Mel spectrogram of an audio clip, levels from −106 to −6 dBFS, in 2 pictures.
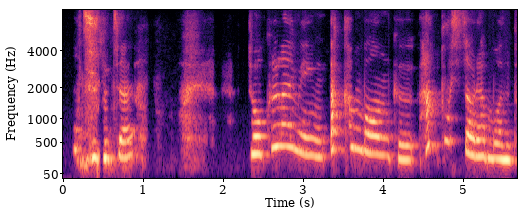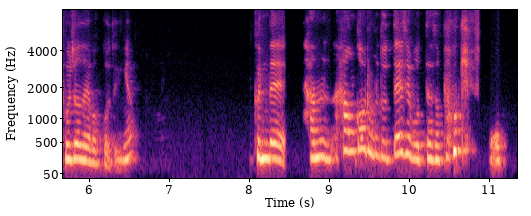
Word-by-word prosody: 어 - - -4
진짜요? 250 +2 +2 1.4
저 305 0 +5
클라이밍 320 -9 0
딱 365 0 +1
1 395 -2 0
번 305 -5 +2
그 220 -2 -1
학부 455 +5 -4
시절에 320 - +2
한번 240 -4 +4
도전해 225 -1 +1
봤거든요. 195 - -8 1.4
근데 240 -4 +3 0.2
단 245 -2 0
1 360 -1 0
걸음도 305 -11 -3
떼지 305 +3 0
못해서 225 -2 -2
포기했어요. 345 - -2
270 Hz, 220 characters per minute, -19 LUFS, 235-350 Hz, 1.4 s, 저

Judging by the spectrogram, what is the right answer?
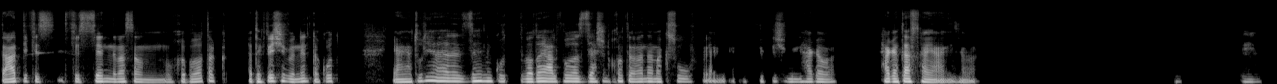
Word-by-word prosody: تعدّي 135 +5 +3
في 130 - -10
الس 125 - -5
في - - -12
السن 135 -2 +1
مثلًا 110 -4 -1
وخبراتك، 120 +7 -3 0.2
هتكتشف 145 +4 +2
إن 120 +2 +1
أنت 140 -3 0
كنت 140 +3 -3 0.6
يعني 115 +2 +2
هتقول 150 +6 -1
ياه! 175 -1 +4
أنا 145 -1 +3
إزاي 150 +3 +3
كنت 140 -1 -6
باضيع 135 +2 +5
الفُرص 135 -1 +2
دي 135 - +3
عشان 135 +1 -2
خاطر 130 0 -1
أنا 135 +1 +1
مكسوف، 130 0 -4
يعني - - -5 0.3
تكتشف 135 +1 -9
إن 125 - -2
دي 120 - -4
حاجة 125 -2 -1 0.5
حاجة 130 0 +6
تافهة 130 -1 +4
يعني 110 -1 0
زما - - -6 2.0
ام - - -17 0.6
امم. 120 0 -10
130 Hz, 165 wpm, -23 LUFS, 120-140 Hz, 2.0 s, حاجة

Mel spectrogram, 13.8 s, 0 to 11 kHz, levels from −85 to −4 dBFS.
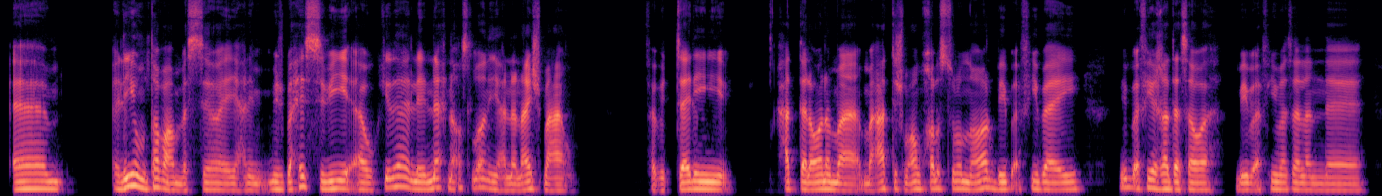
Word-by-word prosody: آمم، 130 0 +2 0.5
ليهم 150 +4 +5
طبعًا 125 -6 +1
بس 105 +3 -2
يعني 110 -1 -2
مش 120 +1 -2
باحِسّ 130 +2 +1
بيه 130 +1 +3
أو 115 -1 -1
كده، 155 +6 0
لإن 125 +1 +2
إحنا 150 -1 -2
أصلًا 140 0 -3
يعني 110 -3 -1
أنا 110 - 0
عايش 125 +1 +1
معاهم، 100 -3 -1 0.7
فبالتالي 120 +3 +2 0.4
حتى 120 0 0
لو 115 +2 +4
أنا 125 - +4
ما 105 -3 +2
ما - - -2
أقعدتش 125 0 -2
معاهم 125 +3 0
خالص 130 +1 -2
طول 130 - -2
النهار، 125 +3 +2
بيبقى 120 -2 -1
في 130 - -4
بقى 120 -1 +2
إيه، 120 +2 -1 0.4
بيبقى 150 - -2
في 145 - +1
غدا 130 -1 +3
سوا، 115 -1 +1 0.3
بيبقى 115 -1 -2
في 125 +2 -4
مثلًا 110 -3 -2
120 Hz, 170 wpm, -25 LUFS, 115-130 Hz, 0.7 s, ليهم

